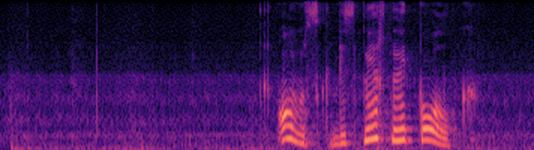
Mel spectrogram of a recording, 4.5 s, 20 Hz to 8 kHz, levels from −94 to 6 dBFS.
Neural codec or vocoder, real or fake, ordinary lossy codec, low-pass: codec, 16 kHz, 8 kbps, FunCodec, trained on Chinese and English, 25 frames a second; fake; none; none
